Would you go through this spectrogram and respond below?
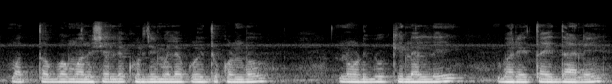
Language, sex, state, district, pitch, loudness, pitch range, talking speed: Kannada, male, Karnataka, Bidar, 120 Hz, -12 LUFS, 115-125 Hz, 100 wpm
